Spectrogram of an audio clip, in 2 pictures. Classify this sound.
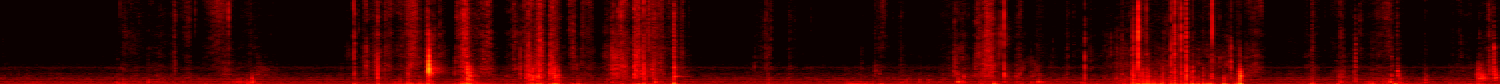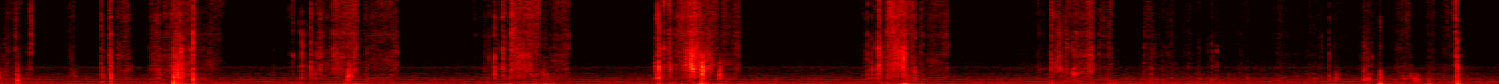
Sound effects > Objects / House appliances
